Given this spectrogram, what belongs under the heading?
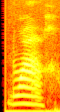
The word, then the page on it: noir: French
